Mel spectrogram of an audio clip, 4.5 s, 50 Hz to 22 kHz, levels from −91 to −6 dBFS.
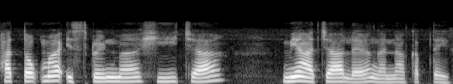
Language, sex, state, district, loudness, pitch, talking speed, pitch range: Wancho, female, Arunachal Pradesh, Longding, -17 LUFS, 190 Hz, 170 wpm, 180-200 Hz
